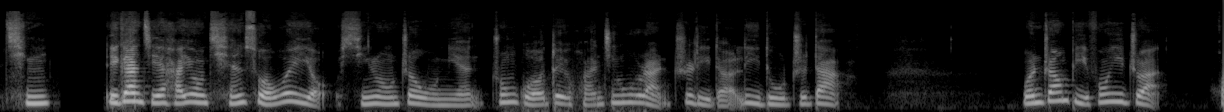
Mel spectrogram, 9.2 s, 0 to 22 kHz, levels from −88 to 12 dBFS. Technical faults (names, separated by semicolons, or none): microphone overload; microphone volume stepped down; call bitrate drop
